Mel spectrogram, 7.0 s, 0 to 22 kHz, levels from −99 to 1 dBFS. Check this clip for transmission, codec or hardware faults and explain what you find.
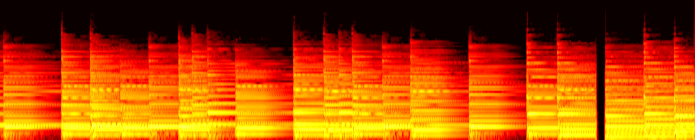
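One fault turns up, near the end. Digital broadcast dropout, 5.97 to 6.07 s: the receiver muted after losing frames, leaving a 96 ms hole of silence, consistent with about three frames. That stretch is gone, not just quieter.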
